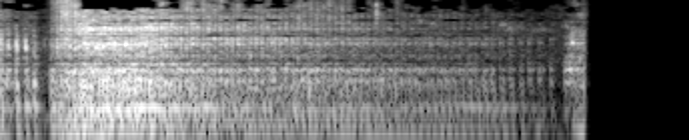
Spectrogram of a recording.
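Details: A black tiger gives a single deep, rumbling roar like a car engine that swells quickly, then fades over about two seconds.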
